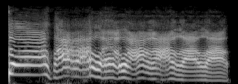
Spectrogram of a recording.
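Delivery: long, rippling cartoon laugh. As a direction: let out a long warbling laugh. Cartoon character's wordless sound.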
